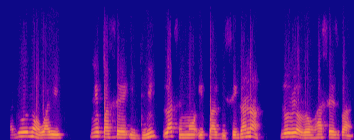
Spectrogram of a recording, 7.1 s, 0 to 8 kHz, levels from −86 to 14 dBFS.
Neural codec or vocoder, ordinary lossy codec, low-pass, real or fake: none; Opus, 16 kbps; 7.2 kHz; real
